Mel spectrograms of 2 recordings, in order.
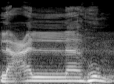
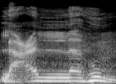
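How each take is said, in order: The two takes are said the same way.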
